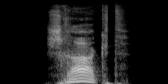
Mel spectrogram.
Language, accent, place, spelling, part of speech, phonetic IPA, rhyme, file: German, Germany, Berlin, schrakt, verb, [ʃʁaːkt], -aːkt, De-schrakt.ogg
- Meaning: second-person plural preterite of schrecken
